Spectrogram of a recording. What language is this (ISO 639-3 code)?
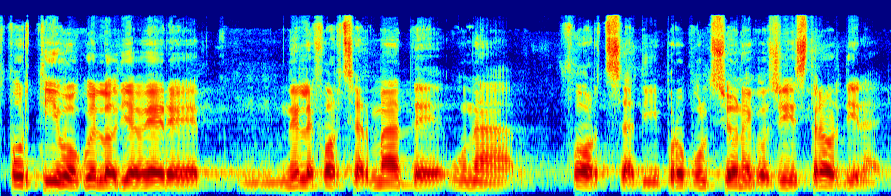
ita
